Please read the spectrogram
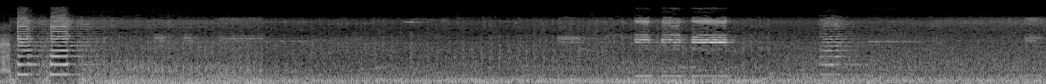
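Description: Road traffic running steadily, with vehicle horns honking: two short honks at the start, a quick run of honks about six and a half seconds in, and one more shortly after.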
